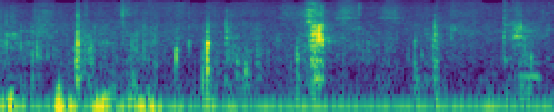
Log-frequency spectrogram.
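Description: Running footsteps on a dirt hiking trail, quick steps at about four a second.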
